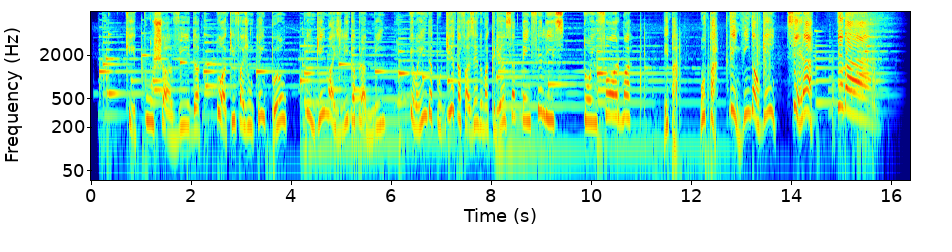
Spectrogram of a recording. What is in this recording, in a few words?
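TOY BEAR CHARACTER VOICE PORTUGUESE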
